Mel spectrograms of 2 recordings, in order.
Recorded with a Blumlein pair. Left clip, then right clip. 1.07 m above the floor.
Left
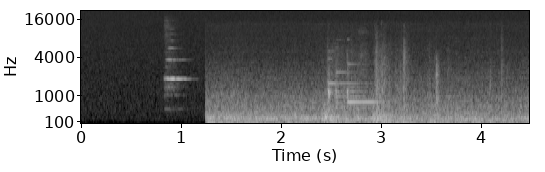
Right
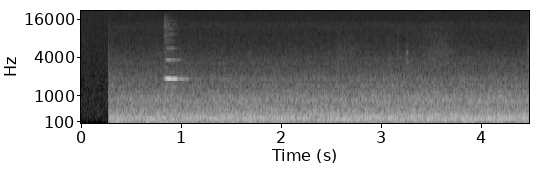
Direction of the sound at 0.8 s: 60° right.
